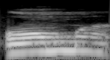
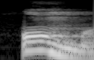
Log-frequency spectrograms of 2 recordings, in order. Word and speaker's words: ওম: ওম নট ওং আমি দেখছি ইউটিউ এ ভরে ভরে সব ভিডিও পাঠাচ্ছে ওং ওং পং পং এরম হয় নাারে ভাই চন্দ্রবিন্দু আর উসরের কোন উচ্চারণ হয় না তাই ওখানে ম বসবে লিম ওকে দিয়ে ওই ব্যক্তির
